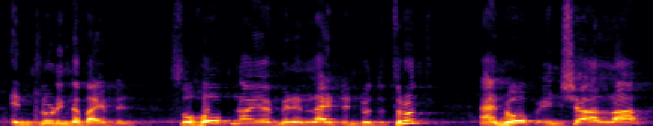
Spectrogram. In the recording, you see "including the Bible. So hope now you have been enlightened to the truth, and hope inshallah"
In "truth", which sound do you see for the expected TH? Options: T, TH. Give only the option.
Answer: T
